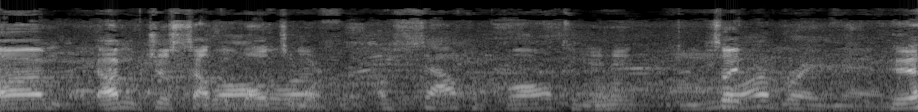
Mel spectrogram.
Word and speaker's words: Baltimore: in the middle of Baltimore is you got to learn how to say it right Balmer Balmer oh yeah that's exactly what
